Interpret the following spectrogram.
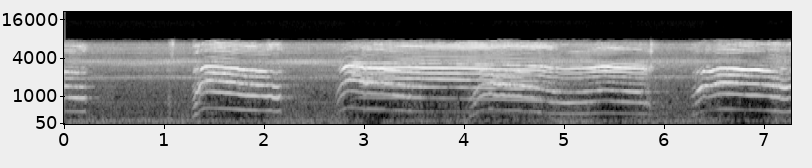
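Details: Domestic cats, a mother and daughter of the same colour, giving long drawn-out meows, each swooping up then sliding slowly down, about four in a row with short pauses between.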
